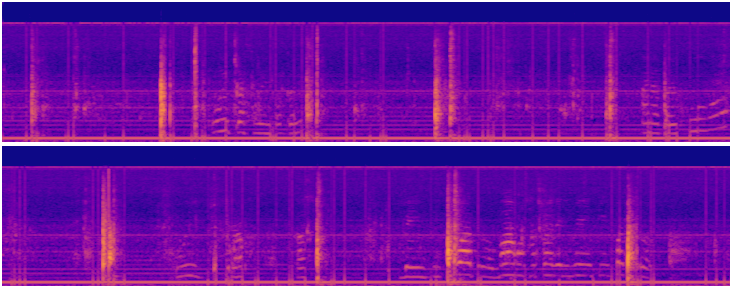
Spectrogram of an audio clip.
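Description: Partly water-filled plastic soda bottle being flipped and landing on a table top: a series of sharp knocks every one to two seconds, the loudest near the end, over a steady low hum.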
